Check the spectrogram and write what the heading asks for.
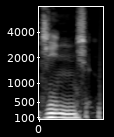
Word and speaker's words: ginge: Just as an FYI, Ginge rhymes with minge.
